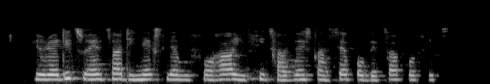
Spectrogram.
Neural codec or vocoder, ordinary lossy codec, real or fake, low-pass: codec, 16 kHz, 8 kbps, FreqCodec, larger model; Opus, 16 kbps; fake; 5.4 kHz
